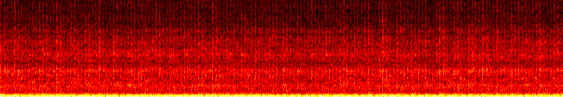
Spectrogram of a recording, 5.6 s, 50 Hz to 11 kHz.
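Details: 2009 VW MKV GTI 2.0T TSI, fully straight-piped with a 3" Billy Boat downpipe and no muffler or resonator, with known unfixed misfires. Loud, deep idle with a fast, uneven metallic clatter riding on the pulses. Something is rattling; source unknown.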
